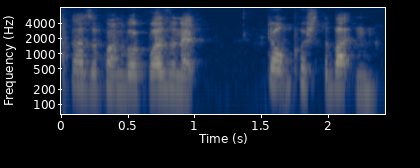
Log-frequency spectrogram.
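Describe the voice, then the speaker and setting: A woman reading a picture book to children, talking casually and directly to her listeners in an expressive way. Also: mid-range voice, quick pace, slight background noise. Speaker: storybook reader. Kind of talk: children's read-aloud, casual address to young listeners.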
